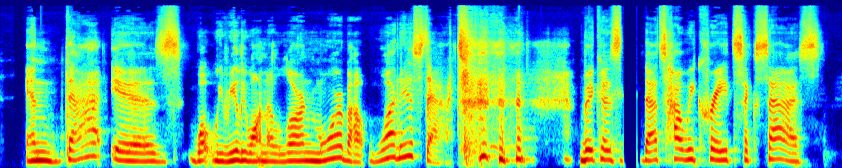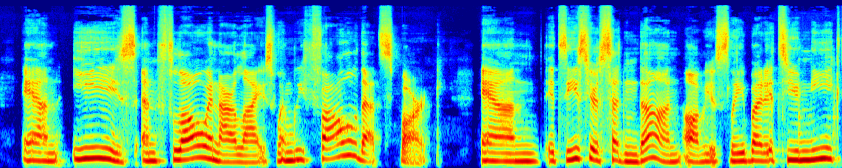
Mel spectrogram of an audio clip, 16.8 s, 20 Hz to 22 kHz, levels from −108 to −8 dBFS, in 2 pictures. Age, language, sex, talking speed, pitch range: 30-49, English, female, 150 wpm, 190-235 Hz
